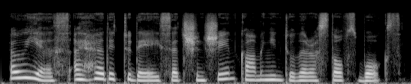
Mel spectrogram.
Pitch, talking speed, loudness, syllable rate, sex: 210 Hz, 190 wpm, -16 LUFS, 4.8 syllables/s, female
